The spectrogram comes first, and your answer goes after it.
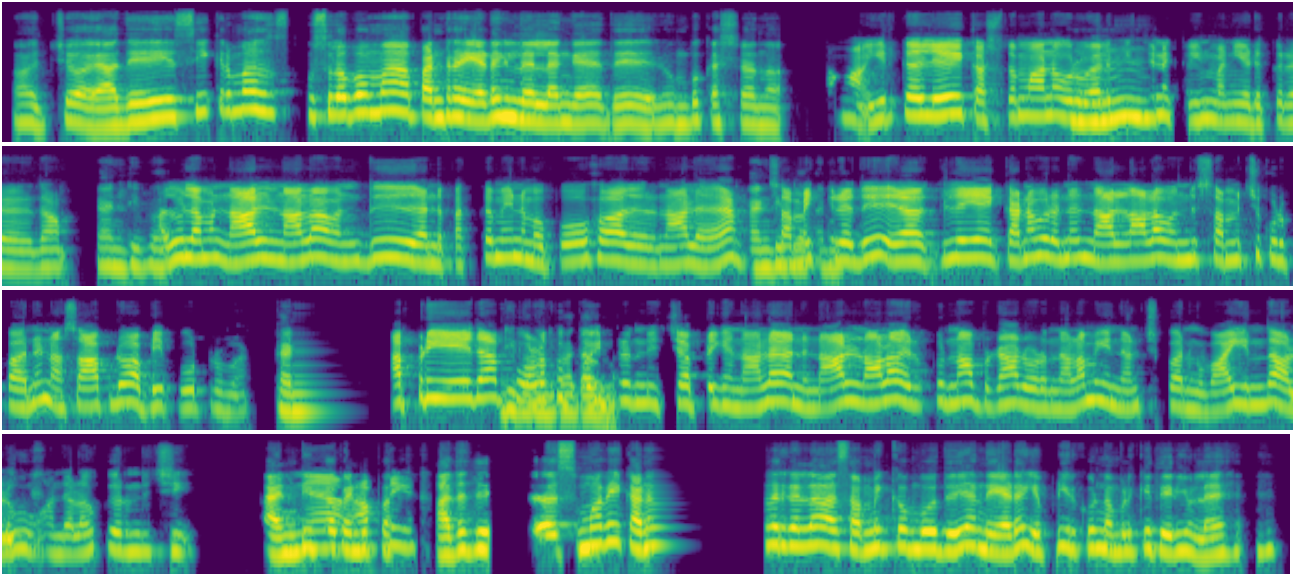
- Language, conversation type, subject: Tamil, podcast, விருந்துக்கு முன் வீட்டை குறைந்த நேரத்தில் எப்படி ஒழுங்குபடுத்துவீர்கள்?
- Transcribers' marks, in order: drawn out: "ம்"; other noise; distorted speech; chuckle; tapping; mechanical hum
